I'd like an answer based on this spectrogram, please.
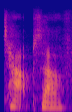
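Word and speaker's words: taps aff: a really hot day what we call taps off weather which is tops off for you non-scottish speaking folks which is when folk walk around without their tops on were you just pronouncing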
